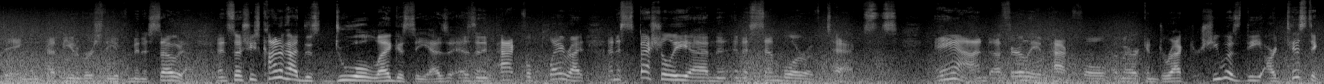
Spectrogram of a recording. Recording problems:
wind noise on the microphone; heavy; 10 dB below the speech

